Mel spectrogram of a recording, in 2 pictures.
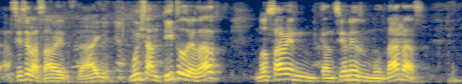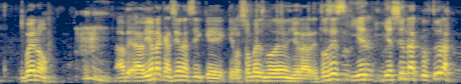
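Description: A man's voice: fairly high pitch, lively intonation, normal speed. Man preaching a conversational sermon. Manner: conversational preaching with frequent restarts. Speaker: pastor.

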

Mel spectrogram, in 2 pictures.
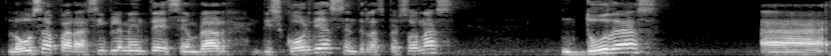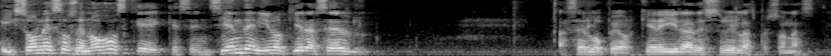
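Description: A man preaching an earnest sermon to his congregation, calling them brothers and mixing pleading prayers with animated asides. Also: mid-range voice, a little slow, slightly rough.

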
